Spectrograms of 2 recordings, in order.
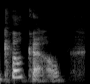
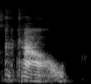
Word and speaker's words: cacao: I swear to you, anytime I read cacao, I read as cacao. It's not cocoa. Cocoa spelled C-O-C-O. That's no. True. No, that's true. It's cacao and cocoa.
